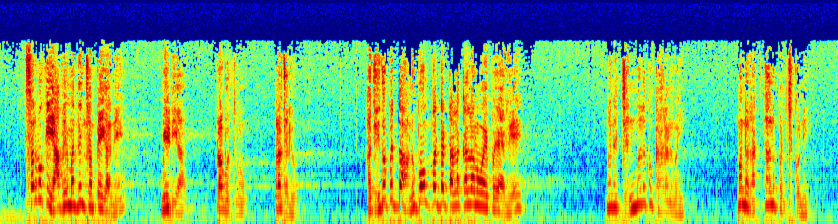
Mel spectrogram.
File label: Dialogue Ringtone; Rakhi; NTR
